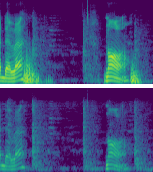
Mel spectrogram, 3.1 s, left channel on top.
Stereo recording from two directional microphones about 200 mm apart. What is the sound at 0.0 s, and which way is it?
Speech, 50° left (ahead or behind).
